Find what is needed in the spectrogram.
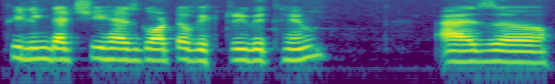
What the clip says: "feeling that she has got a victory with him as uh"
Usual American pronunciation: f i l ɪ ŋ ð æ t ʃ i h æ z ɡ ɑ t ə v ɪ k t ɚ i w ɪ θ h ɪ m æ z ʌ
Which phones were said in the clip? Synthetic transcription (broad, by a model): f i l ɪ ŋ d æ t ʃ i h æ z ɡ ɑ t ə v ɪ k t ɚ i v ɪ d h ɪ m æ z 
